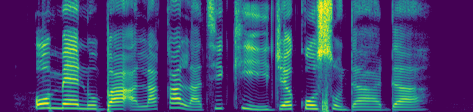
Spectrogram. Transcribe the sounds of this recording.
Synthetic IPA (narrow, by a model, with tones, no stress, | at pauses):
o˦mɛ̃˦nũ˧ba˧a˨la˨˦ka˦˨la˨˦ti˨˦kʰi˦˨i˨˦d͡ʒɛ˦ko˦sũ˦˨da˧da˧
